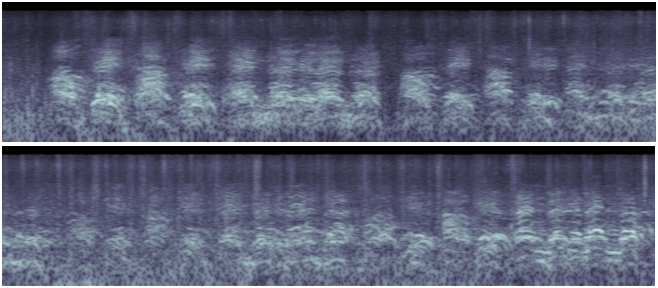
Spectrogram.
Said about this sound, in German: Plötzlich wird die Gruppe laut und beginnt zu rennen.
